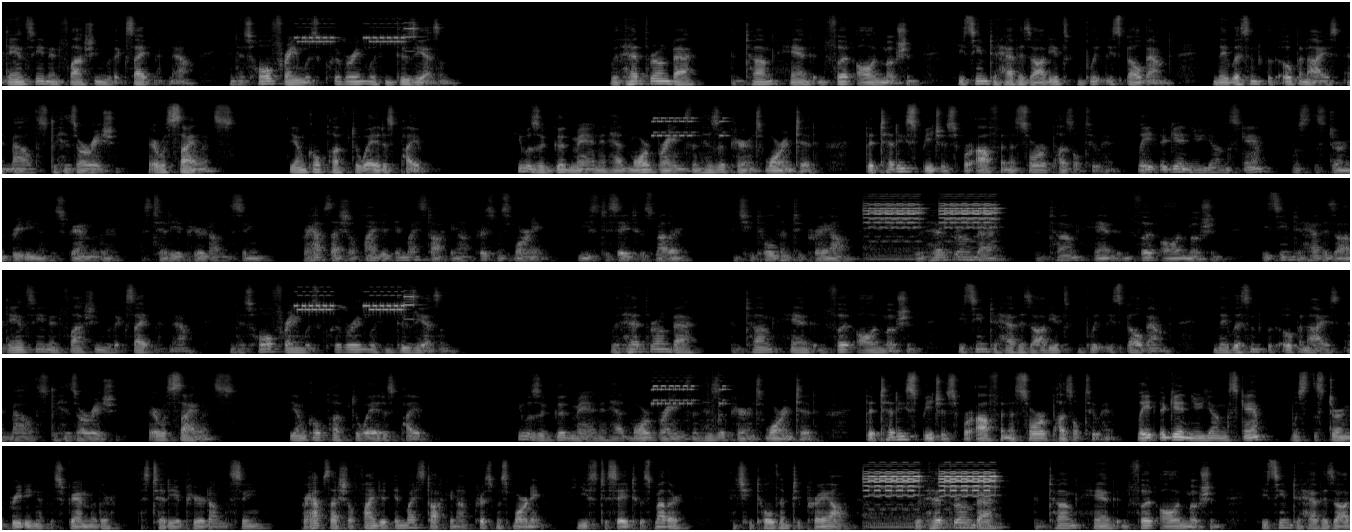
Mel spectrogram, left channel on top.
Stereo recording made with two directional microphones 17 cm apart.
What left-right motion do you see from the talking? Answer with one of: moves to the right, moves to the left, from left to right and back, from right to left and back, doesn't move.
moves to the right.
